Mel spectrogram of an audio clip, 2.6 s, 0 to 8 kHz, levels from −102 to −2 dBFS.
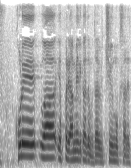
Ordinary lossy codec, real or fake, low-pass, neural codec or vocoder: none; real; 7.2 kHz; none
